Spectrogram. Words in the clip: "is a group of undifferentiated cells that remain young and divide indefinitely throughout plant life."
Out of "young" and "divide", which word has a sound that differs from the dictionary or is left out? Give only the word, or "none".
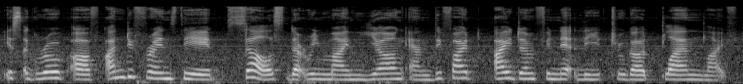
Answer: divide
